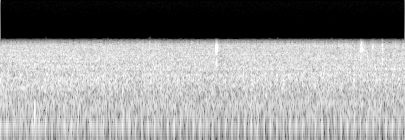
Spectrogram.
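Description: Steady hiss of static from an HF amateur radio transceiver on an open voice channel, heard between transmissions, with a faint click or two.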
